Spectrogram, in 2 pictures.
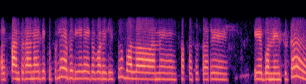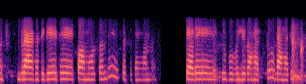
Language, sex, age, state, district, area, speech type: Odia, female, 45-60, Odisha, Ganjam, urban, conversation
